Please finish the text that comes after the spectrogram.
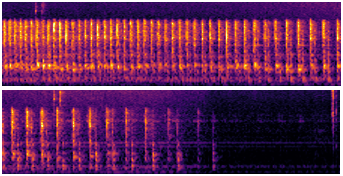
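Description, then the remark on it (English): A prize wheel spins with a rapid run of sharp clicks that gradually slow and spread apart before stopping after about seven seconds, with no talking over it. “Yeah, I'm just going to spin the wheel.”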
